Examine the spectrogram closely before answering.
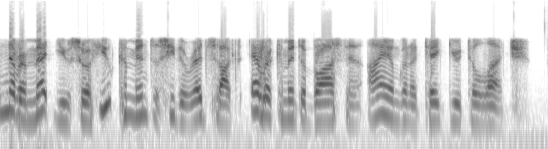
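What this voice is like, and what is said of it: Boston accent. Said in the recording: “I love that accent. I absolutely love it.”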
